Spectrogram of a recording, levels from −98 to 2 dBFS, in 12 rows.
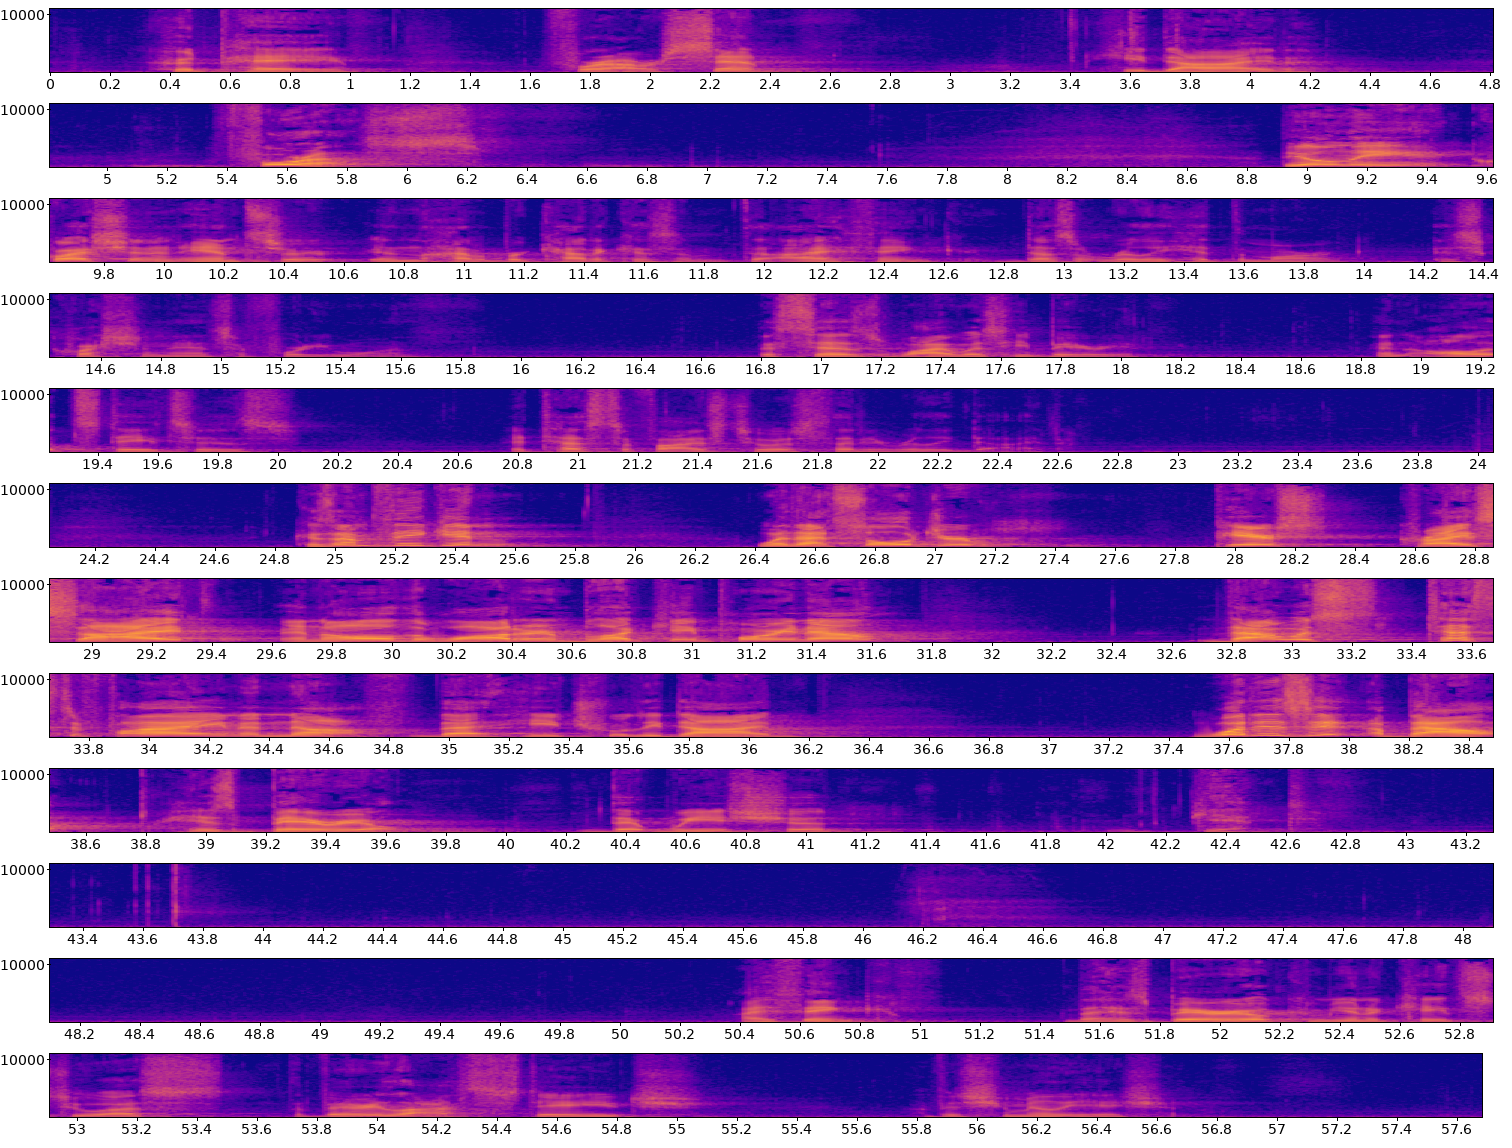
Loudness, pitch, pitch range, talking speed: -25 LUFS, 155 Hz, 135-190 Hz, 105 wpm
